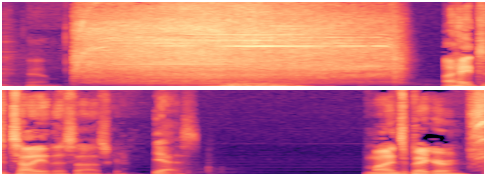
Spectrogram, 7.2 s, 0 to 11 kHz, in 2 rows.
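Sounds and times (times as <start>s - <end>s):
motorized power drill whirring: 0.5s - 3.1s
speech: 3.3s - 5.2s, 6.4s - 7.2s.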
